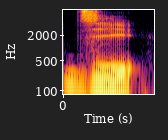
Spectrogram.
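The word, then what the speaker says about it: ぢ: It used to be the case that ji and this one, ji, were pronounced differently, but nowadays we pronounce these the same way. So these are both just ji.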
